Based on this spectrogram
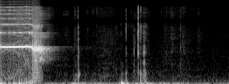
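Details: Loud, piercing macaw scream from a pet bird, a single steady shrill note lasting about half a second and cutting off abruptly, followed by faint clicks and a quiet room.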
